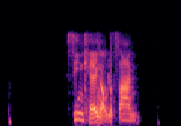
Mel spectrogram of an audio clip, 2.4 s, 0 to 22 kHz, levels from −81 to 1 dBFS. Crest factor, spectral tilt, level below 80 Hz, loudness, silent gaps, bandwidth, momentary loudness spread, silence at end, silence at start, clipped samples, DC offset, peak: 20 dB; -4 dB/octave; -56 dBFS; -19 LUFS; 0.16-0.86 s; 8 kHz; 13 LU; 0.6 s; 0.1 s; under 0.1%; under 0.1%; 0 dBFS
